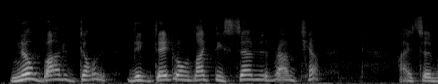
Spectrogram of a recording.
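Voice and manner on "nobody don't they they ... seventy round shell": mock defensive objection; retold protest. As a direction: imitate a kid protesting, pitched up. Newcomer protests when told to dig.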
